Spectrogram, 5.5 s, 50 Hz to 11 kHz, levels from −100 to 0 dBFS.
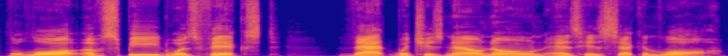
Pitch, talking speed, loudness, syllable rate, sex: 135 Hz, 165 wpm, -20 LUFS, 3.5 syllables/s, male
